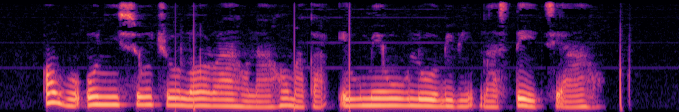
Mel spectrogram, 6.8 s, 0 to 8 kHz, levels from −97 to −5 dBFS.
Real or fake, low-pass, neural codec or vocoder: real; 7.2 kHz; none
